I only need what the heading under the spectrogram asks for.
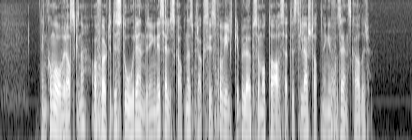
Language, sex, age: Norwegian, male, 31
